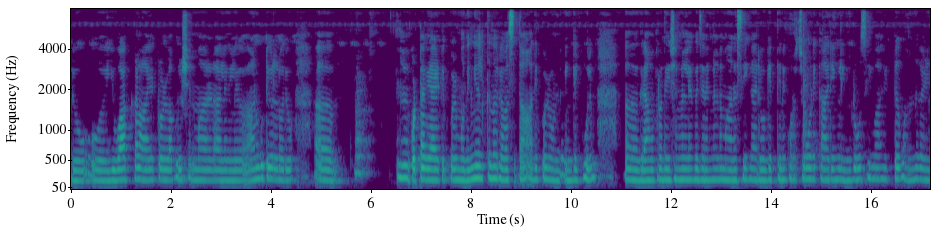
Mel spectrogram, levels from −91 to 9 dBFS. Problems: background sounds at intervals, low volume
